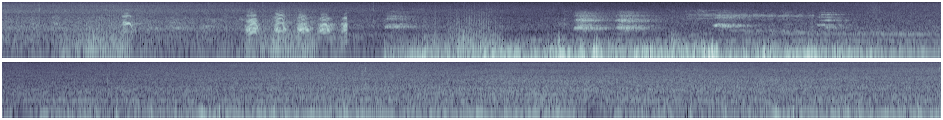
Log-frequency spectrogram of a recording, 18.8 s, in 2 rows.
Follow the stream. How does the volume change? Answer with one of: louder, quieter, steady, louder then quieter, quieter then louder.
quieter then louder.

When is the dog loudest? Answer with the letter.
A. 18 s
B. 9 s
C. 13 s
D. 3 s
D.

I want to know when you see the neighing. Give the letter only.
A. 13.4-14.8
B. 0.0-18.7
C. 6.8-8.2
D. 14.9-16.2
C.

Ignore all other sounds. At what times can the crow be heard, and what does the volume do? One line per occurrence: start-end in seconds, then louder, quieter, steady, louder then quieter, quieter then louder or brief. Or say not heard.
not heard.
